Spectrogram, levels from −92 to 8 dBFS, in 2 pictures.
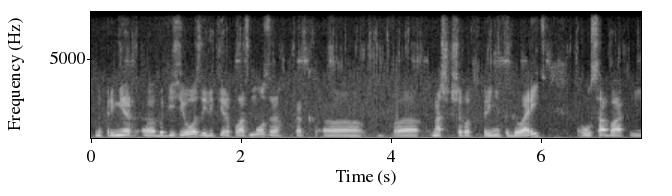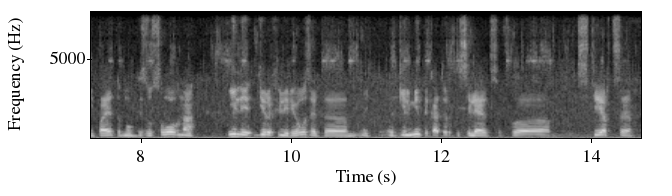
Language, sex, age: Russian, male, 30-49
